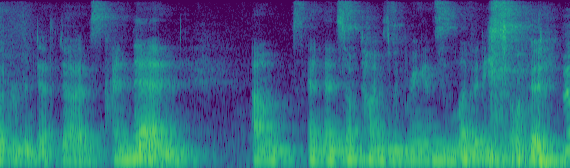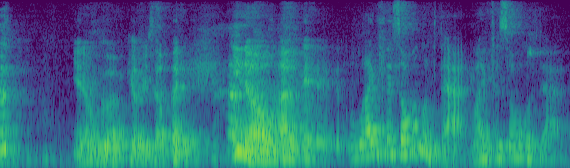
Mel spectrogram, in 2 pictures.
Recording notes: We’re continuing our Midsummer Scream coverage with another panel recorded live from this year’s show.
